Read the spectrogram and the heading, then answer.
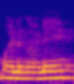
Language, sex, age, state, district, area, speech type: Goan Konkani, female, 45-60, Goa, Murmgao, urban, spontaneous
